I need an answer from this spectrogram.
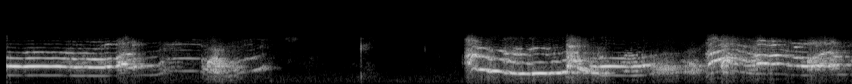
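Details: Pet Miniature Schnauzer singing to wake its owner in the early morning: long, wavering, harmonic howls, a pause of near silence, then a renewed rising and falling howl with sliding pitch.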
